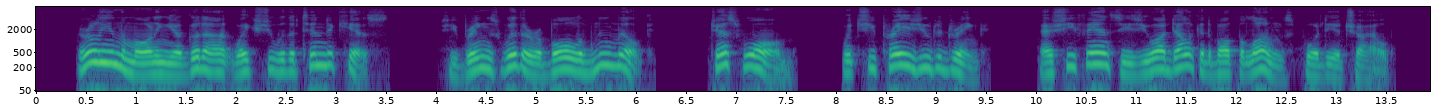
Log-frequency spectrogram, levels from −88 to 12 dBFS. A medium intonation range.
No: wide, 7.4 semitones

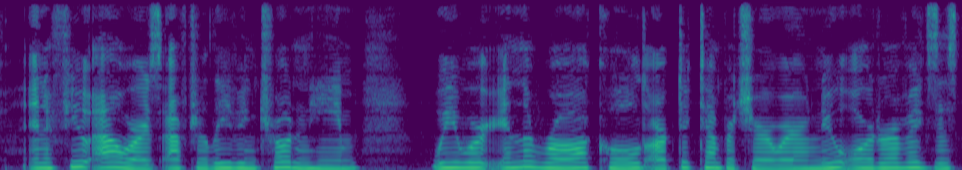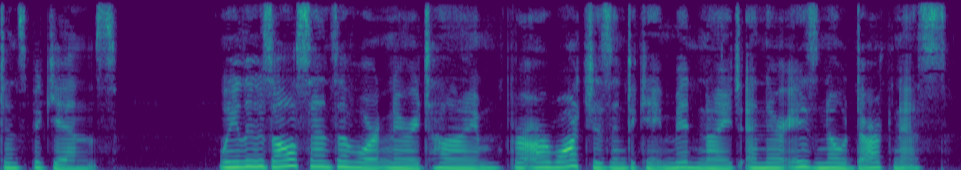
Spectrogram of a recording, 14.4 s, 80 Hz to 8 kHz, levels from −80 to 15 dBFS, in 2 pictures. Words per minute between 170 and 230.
No: average, 160 wpm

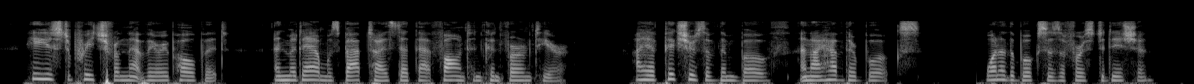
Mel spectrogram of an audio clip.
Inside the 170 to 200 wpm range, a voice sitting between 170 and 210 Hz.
Yes: average, 185 wpm; high, 190 Hz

